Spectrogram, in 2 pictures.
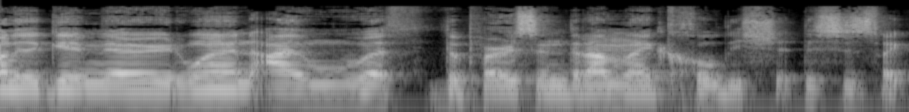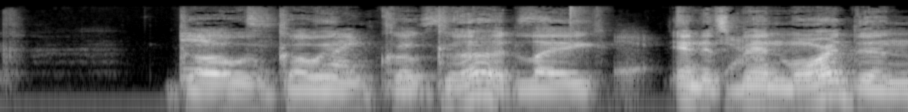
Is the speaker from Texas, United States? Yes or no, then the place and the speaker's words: yes; Texas, United States; She grew up in California. We grew up in Texas.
